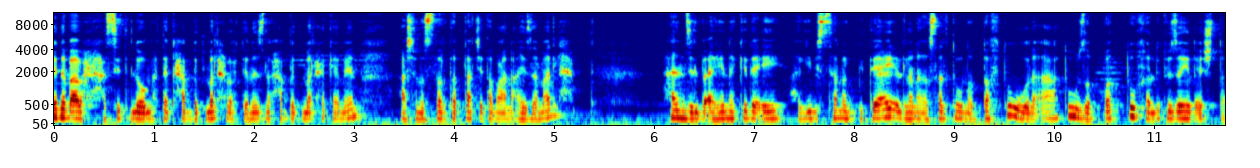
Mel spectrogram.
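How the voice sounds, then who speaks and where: A woman speaks at a fairly quick pace with an Egyptian accent. Her pitch is very deep and low, and her intonation stays fairly even. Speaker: cooking channel host. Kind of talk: cooking tutorial. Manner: halting, repeats words.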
